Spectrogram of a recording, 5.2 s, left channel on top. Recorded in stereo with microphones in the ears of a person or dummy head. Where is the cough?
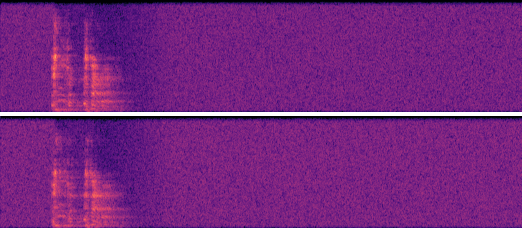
40° left (ahead or behind), 3.5 m.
